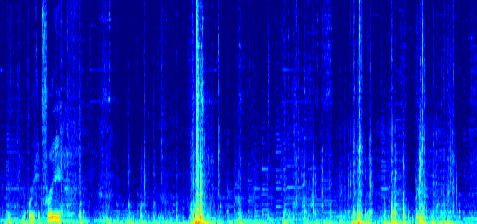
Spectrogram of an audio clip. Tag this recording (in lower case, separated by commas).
music, speech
